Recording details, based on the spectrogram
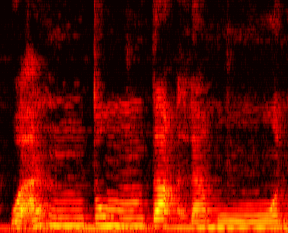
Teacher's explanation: Wa antum ta'lamun, mim mati ketemu tak, dibaca ijhar.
